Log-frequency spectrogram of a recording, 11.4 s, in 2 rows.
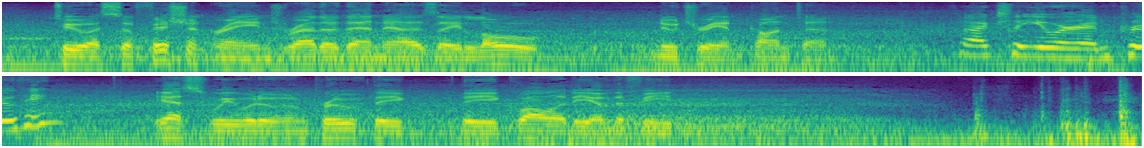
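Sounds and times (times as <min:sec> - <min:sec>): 
car driving up a road on a pulp mill company's property: 0:00.0 - 0:11.3
speech: 0:00.3 - 0:09.2.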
